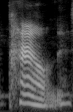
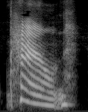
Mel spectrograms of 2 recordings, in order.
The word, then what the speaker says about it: pound: 注意一下，这个 pound 是英镑的单位，不要念成胖子。我听到很多同学念成胖子，不是胖子，而是 pound。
